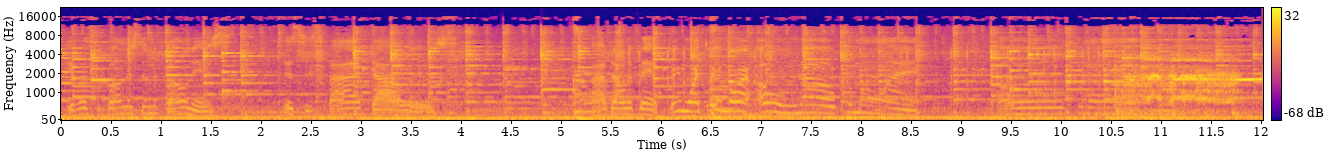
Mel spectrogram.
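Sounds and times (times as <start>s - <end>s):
slot machine game music: 0.0s - 12.0s
rooster crow sound effect: 10.7s - 12.0s.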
